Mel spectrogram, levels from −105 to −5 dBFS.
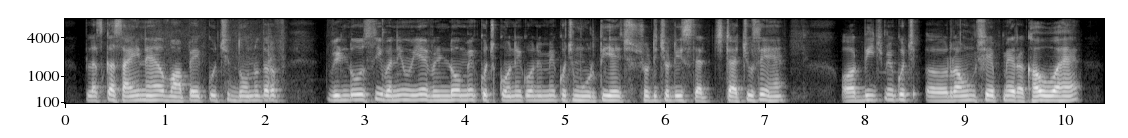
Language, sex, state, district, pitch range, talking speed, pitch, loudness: Hindi, male, Andhra Pradesh, Krishna, 155-170 Hz, 225 wpm, 160 Hz, -25 LUFS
